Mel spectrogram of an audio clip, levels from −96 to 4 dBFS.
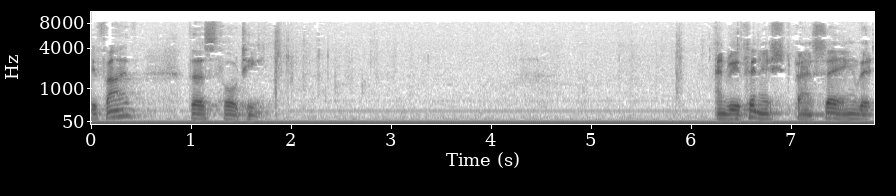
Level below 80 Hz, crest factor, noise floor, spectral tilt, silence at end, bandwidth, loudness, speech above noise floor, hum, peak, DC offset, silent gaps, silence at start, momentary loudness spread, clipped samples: -64 dBFS; 22 dB; -61 dBFS; -4 dB/octave; 0 s; 8.4 kHz; -34 LUFS; 27 dB; none; -16 dBFS; 0.8%; none; 0 s; 22 LU; under 0.1%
